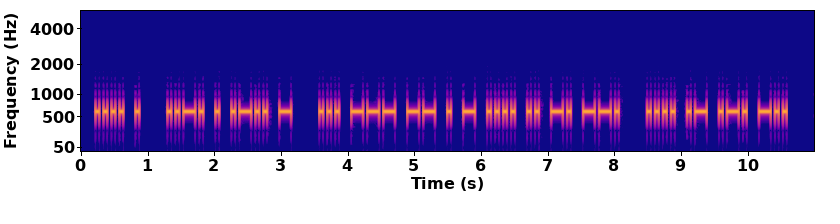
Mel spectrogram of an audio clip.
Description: Morse code, heard as a keyed tone, about 20 wpm, 600 Hz. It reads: HE FELT SOMETHING HARD
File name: the old man and the sea / the old man and the sea part 1 20wpm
